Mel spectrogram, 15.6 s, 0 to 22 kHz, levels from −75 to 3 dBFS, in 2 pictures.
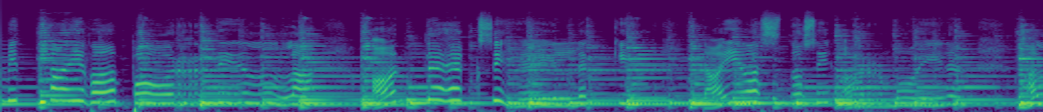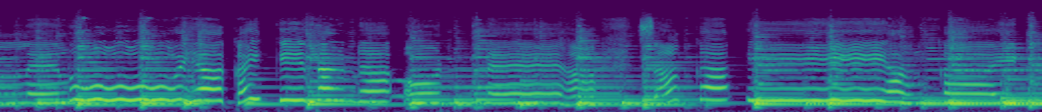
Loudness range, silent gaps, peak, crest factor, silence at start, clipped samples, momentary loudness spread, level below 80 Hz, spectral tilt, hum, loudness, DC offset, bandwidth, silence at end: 4 LU; none; 0 dBFS; 16 dB; 0 s; under 0.1%; 7 LU; -50 dBFS; -4.5 dB/octave; none; -16 LUFS; under 0.1%; 12.5 kHz; 0 s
